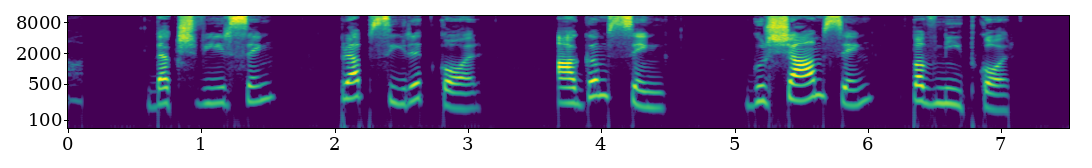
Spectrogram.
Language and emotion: Punjabi, neutral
